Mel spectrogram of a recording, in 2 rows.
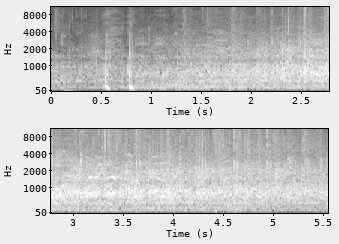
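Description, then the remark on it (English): An audience breaks into applause, the clapping building from a few scattered claps into a dense, sustained wave that holds steady, with some crowd voices mixed in. “I'm only giving about 30 minutes, folks, and didn't plan on all the applause”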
